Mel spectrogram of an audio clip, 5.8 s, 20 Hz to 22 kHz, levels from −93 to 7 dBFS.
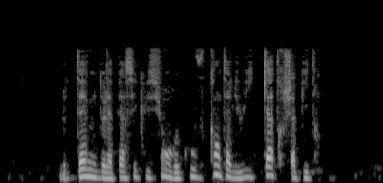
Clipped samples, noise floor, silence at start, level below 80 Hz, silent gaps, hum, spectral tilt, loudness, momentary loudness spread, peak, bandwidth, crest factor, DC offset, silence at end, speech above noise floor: under 0.1%; -82 dBFS; 0.9 s; -76 dBFS; none; none; -5.5 dB/octave; -33 LUFS; 10 LU; -14 dBFS; 7.8 kHz; 20 dB; under 0.1%; 1 s; 50 dB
